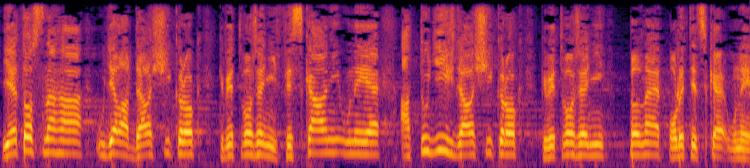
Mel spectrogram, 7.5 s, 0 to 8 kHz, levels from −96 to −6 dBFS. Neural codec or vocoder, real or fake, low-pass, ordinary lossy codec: none; real; 7.2 kHz; none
